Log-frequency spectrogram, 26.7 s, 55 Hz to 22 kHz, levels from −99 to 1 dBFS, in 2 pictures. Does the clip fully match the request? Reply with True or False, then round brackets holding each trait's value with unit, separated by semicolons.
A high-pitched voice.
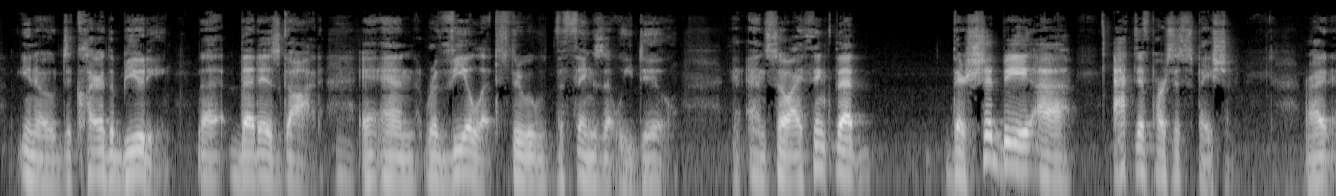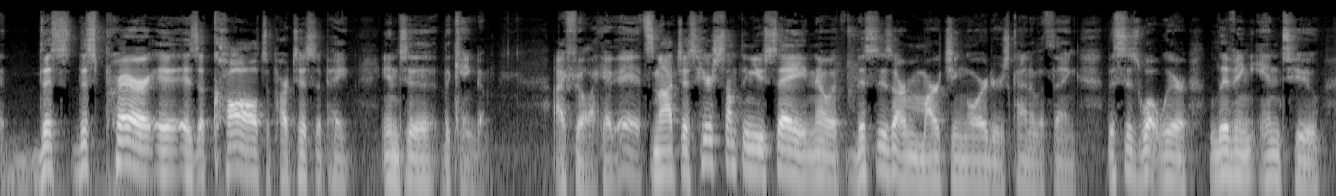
False (95 Hz)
